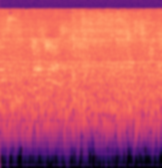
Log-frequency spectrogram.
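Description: Steady background noise with faint voices behind it; no distinct sound from the ring being fitted stands out.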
